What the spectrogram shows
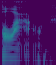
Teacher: So this word, in this word, I'm actually trying to make the short U sound, In this word, I'm just making this schwa sound as a result of reducing the syllable. I'm just trying to get through the syllable as fast as possible, and that's what creates the schwa sound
